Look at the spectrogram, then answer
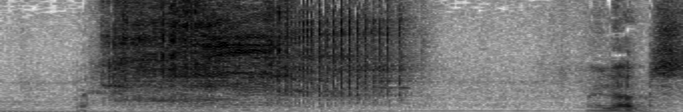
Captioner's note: creaking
